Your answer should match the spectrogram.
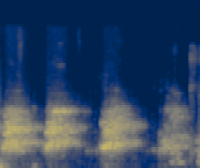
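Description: A dog barking repeatedly, about two barks a second, heard over a video-call microphone.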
